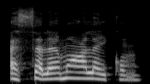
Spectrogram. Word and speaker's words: السلام عليكم: السلام عليكم. Did you pronounce this greeting correctly? Be mindful about the throaty sound in this common greeting.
